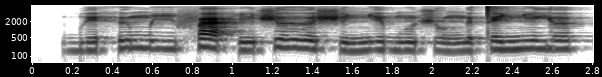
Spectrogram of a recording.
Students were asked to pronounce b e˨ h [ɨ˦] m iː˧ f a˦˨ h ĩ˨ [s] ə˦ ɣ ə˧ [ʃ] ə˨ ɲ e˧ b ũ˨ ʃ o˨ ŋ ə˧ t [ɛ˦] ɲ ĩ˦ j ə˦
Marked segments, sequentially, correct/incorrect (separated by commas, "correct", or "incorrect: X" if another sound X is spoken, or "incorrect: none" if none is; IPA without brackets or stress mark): correct, incorrect: ʃ, correct, incorrect: ɛ˧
